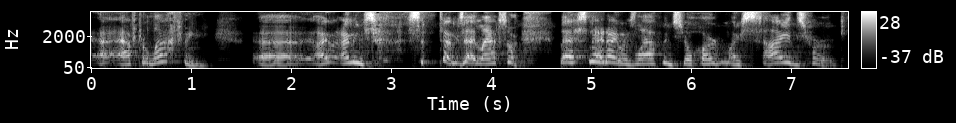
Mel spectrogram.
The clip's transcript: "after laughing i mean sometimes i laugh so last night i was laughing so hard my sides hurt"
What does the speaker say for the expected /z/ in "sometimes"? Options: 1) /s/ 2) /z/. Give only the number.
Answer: 2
